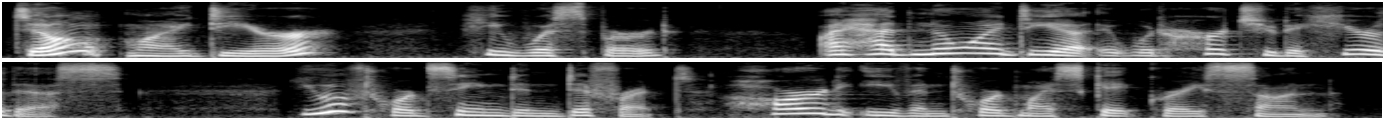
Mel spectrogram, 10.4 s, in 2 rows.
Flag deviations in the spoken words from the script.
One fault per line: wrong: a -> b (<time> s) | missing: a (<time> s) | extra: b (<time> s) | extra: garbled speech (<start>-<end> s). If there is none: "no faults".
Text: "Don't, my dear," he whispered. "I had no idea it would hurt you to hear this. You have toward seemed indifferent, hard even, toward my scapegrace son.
no faults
